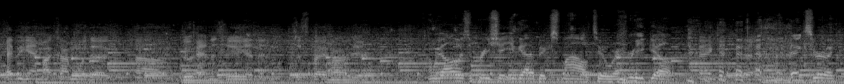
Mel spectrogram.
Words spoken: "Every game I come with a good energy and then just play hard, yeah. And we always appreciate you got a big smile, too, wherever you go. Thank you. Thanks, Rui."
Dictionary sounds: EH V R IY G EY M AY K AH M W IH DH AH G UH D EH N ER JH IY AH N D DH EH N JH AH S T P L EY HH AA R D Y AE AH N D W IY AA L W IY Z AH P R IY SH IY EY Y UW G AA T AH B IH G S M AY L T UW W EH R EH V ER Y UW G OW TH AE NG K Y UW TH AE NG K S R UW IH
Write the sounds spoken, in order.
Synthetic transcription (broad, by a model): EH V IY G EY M AY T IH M W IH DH AH G UH D EH N ER JH IY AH N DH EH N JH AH S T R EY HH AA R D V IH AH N W IY AA L W IY Z AH P R IY SH IY EY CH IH G AA T AH B IH G S M AY L T UW W EH R EH V ER Y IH G OW TH AE NG K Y TH AE NG K S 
